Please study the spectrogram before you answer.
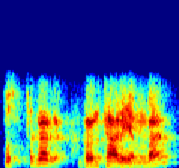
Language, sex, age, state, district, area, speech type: Sanskrit, male, 18-30, Tamil Nadu, Chennai, rural, conversation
